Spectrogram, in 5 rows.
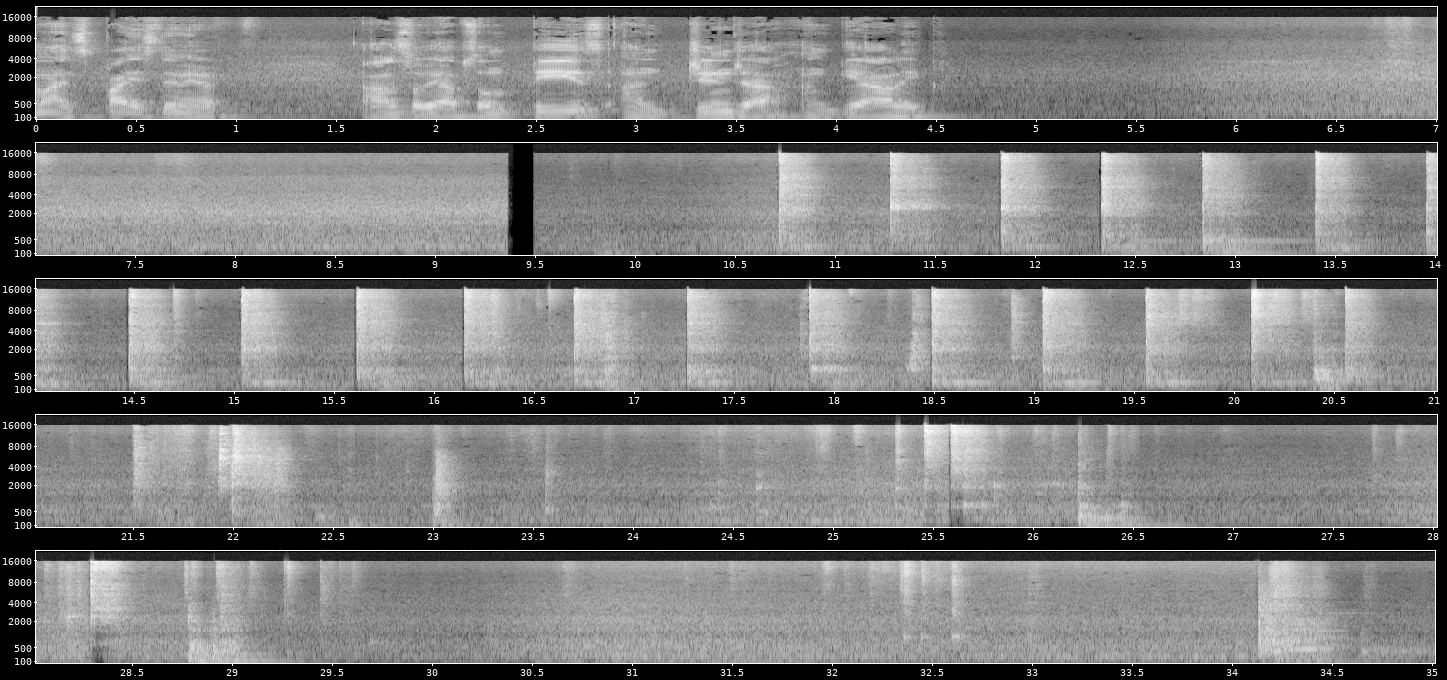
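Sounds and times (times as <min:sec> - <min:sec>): machete striking coconut: 0:10.7 - 0:20.8.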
